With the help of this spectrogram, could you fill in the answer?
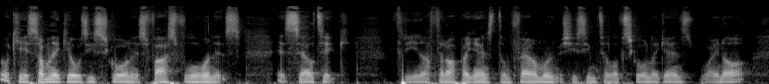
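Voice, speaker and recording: Dark and mellow in tone, a man's fairly low voice moves at a fairly quick pace in a flat monotone. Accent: Scottish. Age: 40s. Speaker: football podcast co-host. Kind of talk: casual chat.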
